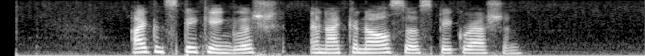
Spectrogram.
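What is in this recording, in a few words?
can, American English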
